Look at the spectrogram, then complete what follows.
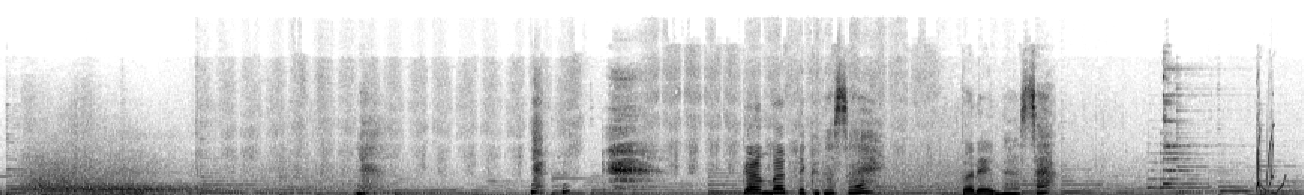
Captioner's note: laughs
